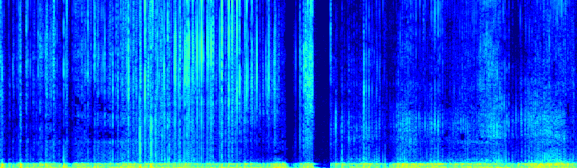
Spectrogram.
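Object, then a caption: Metal mesh microphone grille. Long nails and fingertips tap and scratch the hollow metal mesh grille and lower body of a black condenser microphone. The result is a dense, steady run of close, bass-heavy scratching and tapping, with a brief quieter dip around the three-second mark.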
